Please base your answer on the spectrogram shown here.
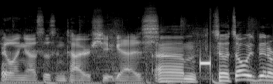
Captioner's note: marker beep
